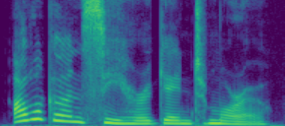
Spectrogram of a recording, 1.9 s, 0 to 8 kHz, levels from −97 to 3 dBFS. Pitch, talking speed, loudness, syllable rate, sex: 235 Hz, 285 wpm, -18 LUFS, 6.8 syllables/s, female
